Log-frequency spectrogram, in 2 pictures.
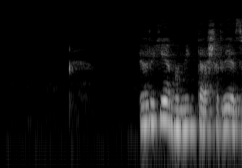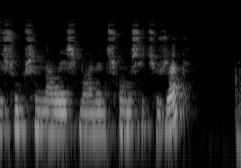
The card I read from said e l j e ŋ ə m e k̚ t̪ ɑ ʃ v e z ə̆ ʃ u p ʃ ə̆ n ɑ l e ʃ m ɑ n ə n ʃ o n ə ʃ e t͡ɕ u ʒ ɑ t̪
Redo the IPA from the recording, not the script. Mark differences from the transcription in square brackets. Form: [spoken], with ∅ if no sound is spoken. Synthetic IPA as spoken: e [r] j e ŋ ə m [i] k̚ t̪ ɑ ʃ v e z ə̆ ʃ u p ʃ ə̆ n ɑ l e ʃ m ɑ n ə n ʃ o n ə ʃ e t͡ɕ u ʒ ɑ t̪

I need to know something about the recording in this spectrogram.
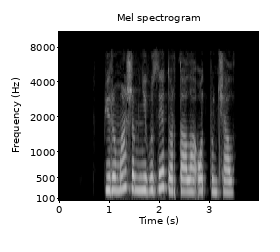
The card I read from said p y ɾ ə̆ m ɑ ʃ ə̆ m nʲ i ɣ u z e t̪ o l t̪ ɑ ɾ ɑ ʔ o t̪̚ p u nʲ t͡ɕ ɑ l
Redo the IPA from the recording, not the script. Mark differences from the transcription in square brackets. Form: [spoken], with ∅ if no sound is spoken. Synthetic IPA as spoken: p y ɾ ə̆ m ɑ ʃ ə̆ m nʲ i ɣ u z e t̪ o [r] t̪ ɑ [l] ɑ ʔ o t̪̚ p u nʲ t͡ɕ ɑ l

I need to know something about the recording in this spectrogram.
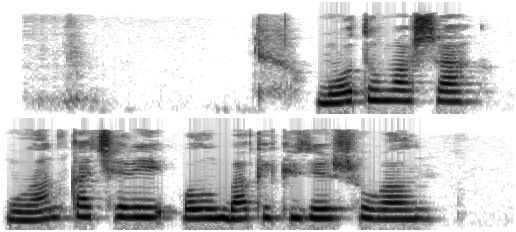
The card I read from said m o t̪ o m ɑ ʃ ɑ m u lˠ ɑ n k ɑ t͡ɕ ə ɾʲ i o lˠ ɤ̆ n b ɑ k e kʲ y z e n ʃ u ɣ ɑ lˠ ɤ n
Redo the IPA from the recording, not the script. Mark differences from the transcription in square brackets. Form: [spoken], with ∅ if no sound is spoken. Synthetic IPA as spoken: m o t̪ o m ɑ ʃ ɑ m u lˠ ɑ n k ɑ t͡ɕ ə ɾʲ i o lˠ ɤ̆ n b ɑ k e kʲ y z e n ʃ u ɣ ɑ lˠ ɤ n

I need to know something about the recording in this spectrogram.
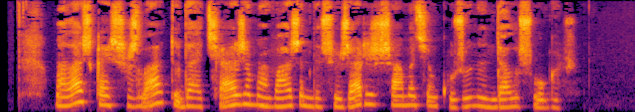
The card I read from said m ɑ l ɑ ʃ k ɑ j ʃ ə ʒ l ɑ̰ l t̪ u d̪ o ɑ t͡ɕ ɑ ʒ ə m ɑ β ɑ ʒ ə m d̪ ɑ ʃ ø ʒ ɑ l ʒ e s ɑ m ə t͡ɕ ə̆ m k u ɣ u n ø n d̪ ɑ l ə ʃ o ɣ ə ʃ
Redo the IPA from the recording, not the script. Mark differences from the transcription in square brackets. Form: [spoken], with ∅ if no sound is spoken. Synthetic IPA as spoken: m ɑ l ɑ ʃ k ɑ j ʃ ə ʒ l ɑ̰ [∅] t̪ u d̪ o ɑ t͡ɕ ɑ ʒ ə m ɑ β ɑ ʒ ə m d̪ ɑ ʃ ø ʒ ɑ [r] ʒ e [ʃ] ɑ m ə t͡ɕ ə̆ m k u [ʒ] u n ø n d̪ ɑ l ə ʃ o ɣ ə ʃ

